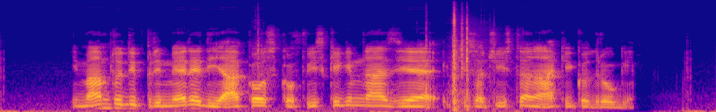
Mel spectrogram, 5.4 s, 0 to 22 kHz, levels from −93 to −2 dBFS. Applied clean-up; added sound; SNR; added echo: none; Telephone; 16 dB; none.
